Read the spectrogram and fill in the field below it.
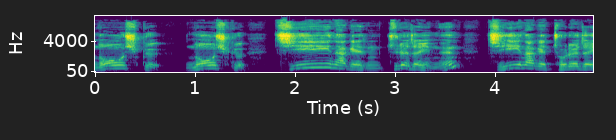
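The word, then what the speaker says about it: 濃縮: 발음은 노슈크. 진하게 줄여져 있는, 진하게 졸여져 있는 걸 농축액 그러잖아요. 그 농축입니다. 발음은 노슈크.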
